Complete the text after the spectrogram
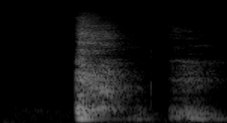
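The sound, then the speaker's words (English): Two quick, harsh coughs, the first louder and the second following after a short pause, with no talking around them. “So when you just turned your mic off to cough.”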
